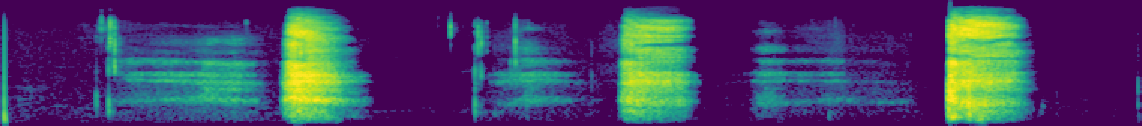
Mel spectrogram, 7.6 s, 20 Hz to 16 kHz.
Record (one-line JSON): {"exhalation_length": "7.6 s", "exhalation_amplitude": 27185, "exhalation_signal_mean_std_ratio": 0.28, "survey_phase": "beta (2021-08-13 to 2022-03-07)", "age": "45-64", "gender": "Female", "wearing_mask": "No", "symptom_fatigue": true, "symptom_change_to_sense_of_smell_or_taste": true, "symptom_loss_of_taste": true, "symptom_onset": "5 days", "smoker_status": "Ex-smoker", "respiratory_condition_asthma": false, "respiratory_condition_other": false, "recruitment_source": "Test and Trace", "submission_delay": "2 days", "covid_test_result": "Positive", "covid_test_method": "RT-qPCR", "covid_ct_value": 18.5, "covid_ct_gene": "ORF1ab gene", "covid_ct_mean": 19.1, "covid_viral_load": "550000 copies/ml", "covid_viral_load_category": "Low viral load (10K-1M copies/ml)"}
